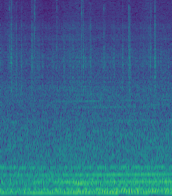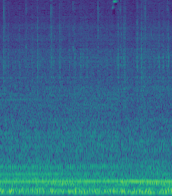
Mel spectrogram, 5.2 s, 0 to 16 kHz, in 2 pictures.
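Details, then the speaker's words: Suzuki Jimny JA22 road test at 120 km/h after rear wheel bearing replacement: steady road roar with light glass rattle and wind noise, no hum or growl; bearing repair sounds successful. "I don't hear anything. I mean, glass rattling, you know, Jimny wind noises. We're at 120 kilometers an hour. I don't hear anything out of the ordinary."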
